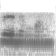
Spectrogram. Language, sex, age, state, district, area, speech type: Tamil, female, 18-30, Tamil Nadu, Nilgiris, urban, conversation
